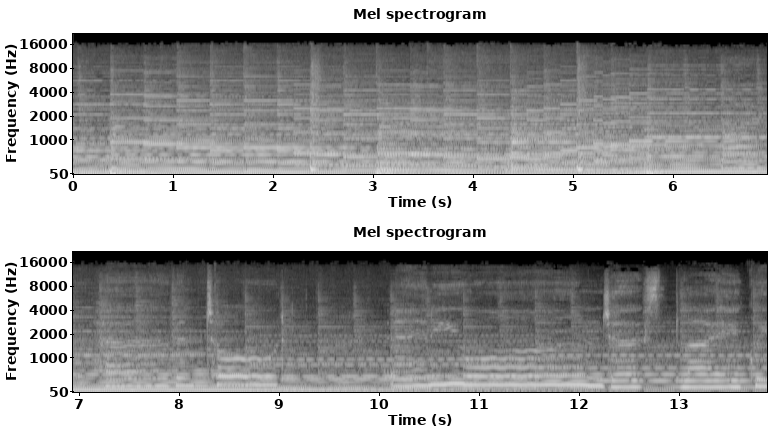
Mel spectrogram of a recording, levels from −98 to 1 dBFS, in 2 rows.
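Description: Wrong sample rate from 5.30 s to the end: the audio abruptly drops in pitch by about 1.47 semitones and slows to 0.919 times its proper speed, with both shifting together by the same ratio. That coupling shows the samples are being played back at a lower rate than they were captured at, with no conversion. The 0.919 ratio fits 48 kHz material played at 44.1 kHz.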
